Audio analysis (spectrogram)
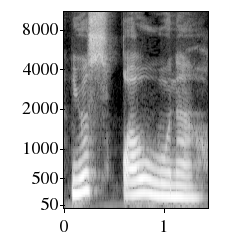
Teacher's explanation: huruf q Huruf tebal kita baca dengan mengangkat pangkal lidah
